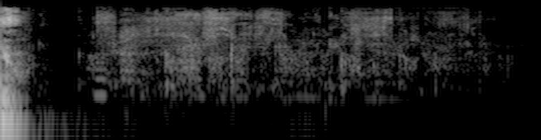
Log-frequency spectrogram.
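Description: The narrator's last word trails off, then a faint whispering voice runs for about two and a half seconds and dies away.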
